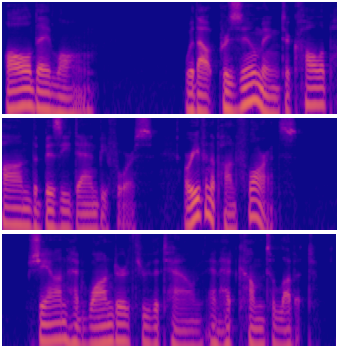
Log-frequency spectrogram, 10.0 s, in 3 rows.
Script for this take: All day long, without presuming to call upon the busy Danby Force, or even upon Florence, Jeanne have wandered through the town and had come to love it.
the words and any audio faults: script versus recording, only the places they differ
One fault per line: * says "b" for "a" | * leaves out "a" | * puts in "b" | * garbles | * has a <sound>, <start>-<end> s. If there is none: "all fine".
* says "had" for "have"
